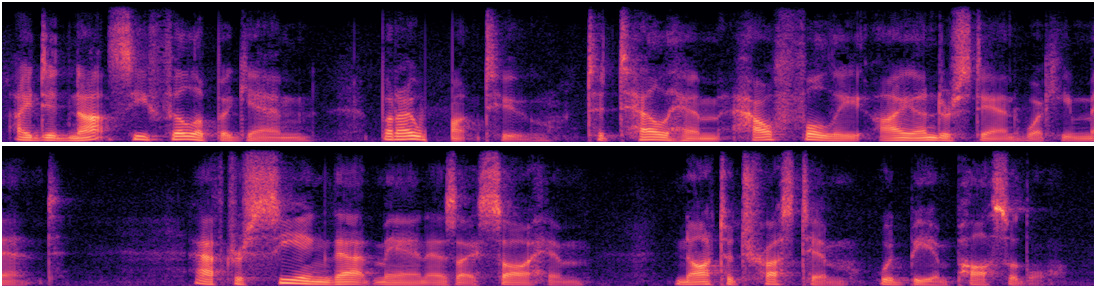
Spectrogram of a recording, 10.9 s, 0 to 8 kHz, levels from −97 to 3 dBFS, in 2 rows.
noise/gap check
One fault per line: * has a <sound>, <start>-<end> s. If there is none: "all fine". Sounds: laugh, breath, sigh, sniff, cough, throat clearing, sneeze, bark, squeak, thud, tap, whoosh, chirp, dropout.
* has a dropout, 2.1-2.3 s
